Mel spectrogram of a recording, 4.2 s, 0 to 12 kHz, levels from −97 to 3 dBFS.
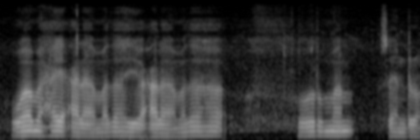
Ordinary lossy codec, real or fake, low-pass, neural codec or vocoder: none; real; 10.8 kHz; none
